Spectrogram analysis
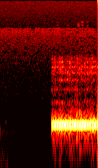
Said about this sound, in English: Ring, ring, ring. That's all I hear.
